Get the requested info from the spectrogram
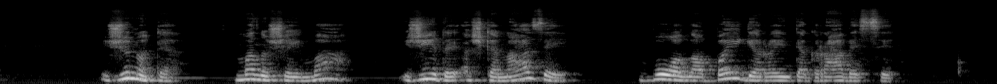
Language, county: Lithuanian, Tauragė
